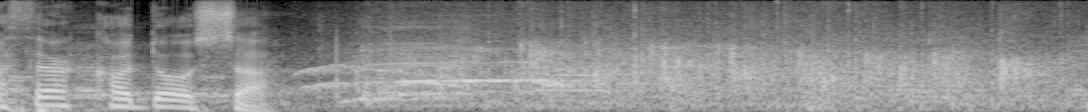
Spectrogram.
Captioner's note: applause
